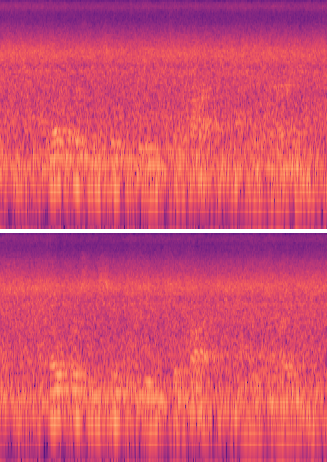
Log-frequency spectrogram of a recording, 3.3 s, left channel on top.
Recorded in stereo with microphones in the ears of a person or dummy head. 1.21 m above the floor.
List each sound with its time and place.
0.5 s a man speaking: 60° right (ahead or behind), 3 m; by 3.2 s 10° right (ahead or behind), 4 m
